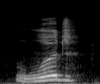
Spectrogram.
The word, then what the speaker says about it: would: Would sounds like would. You know, like chopping a tree down. A tree is wood.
